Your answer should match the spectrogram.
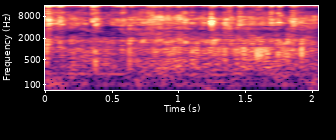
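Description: A steady low rumble of outdoor background noise, with a faint low hum that fades out about half a second in.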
